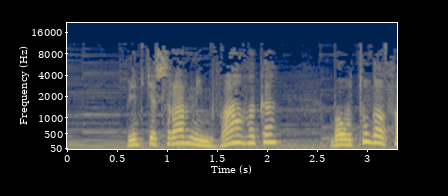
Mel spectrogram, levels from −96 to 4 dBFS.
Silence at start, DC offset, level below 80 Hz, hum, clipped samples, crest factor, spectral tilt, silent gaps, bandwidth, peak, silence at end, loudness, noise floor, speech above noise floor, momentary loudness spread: 0 s; under 0.1%; -40 dBFS; none; under 0.1%; 14 dB; -6.5 dB/octave; none; 11.5 kHz; -4 dBFS; 0 s; -17 LUFS; -35 dBFS; 19 dB; 21 LU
